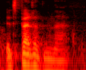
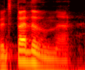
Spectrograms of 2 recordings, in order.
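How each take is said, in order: First: Much softer repeat; quiet aside. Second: Firm and louder; louder emphatic. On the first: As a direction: murmur it to yourself. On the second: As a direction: say it firmly out loud. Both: Shown as a demonstration.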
